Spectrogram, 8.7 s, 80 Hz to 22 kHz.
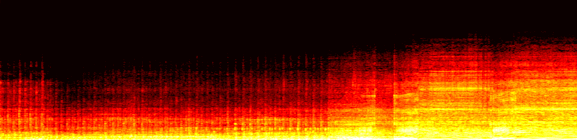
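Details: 1989 Yamaha YSR50 50cc two-stroke, 198 original miles, restored, first starts on premix racing oil plus working oil injection: crisp popping idle climbing cleanly through a couple of blips and settling back; revs freely, healthy.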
